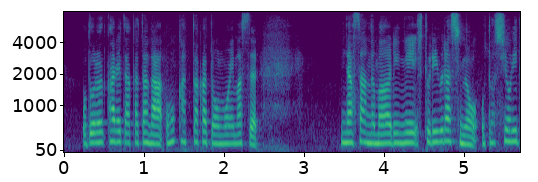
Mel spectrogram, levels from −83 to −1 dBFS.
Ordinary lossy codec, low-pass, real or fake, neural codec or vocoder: none; none; fake; codec, 16 kHz, 2 kbps, X-Codec, HuBERT features, trained on general audio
